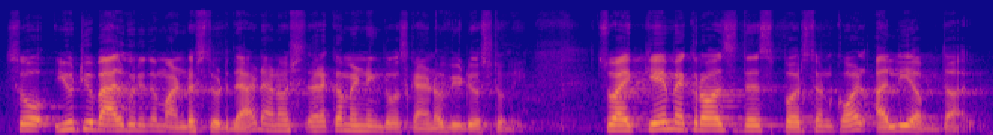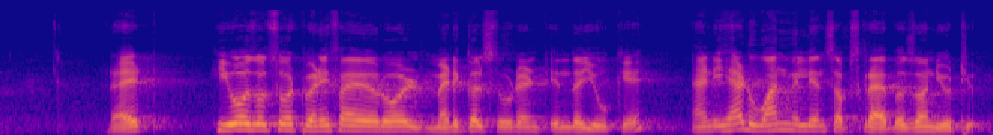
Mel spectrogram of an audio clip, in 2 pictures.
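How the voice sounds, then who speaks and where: A man's voice: a little high, lively intonation, a little fast. A man around thirty, a guest speaker answering student questions in a conversational way, often tagging "right?". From India. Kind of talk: motivational talk and Q&A.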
